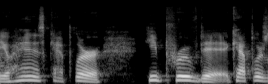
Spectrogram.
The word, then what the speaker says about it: Johannes: Johannes Kepler you know spell with a J pronounced with a Y Johannes Kepler he proved it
